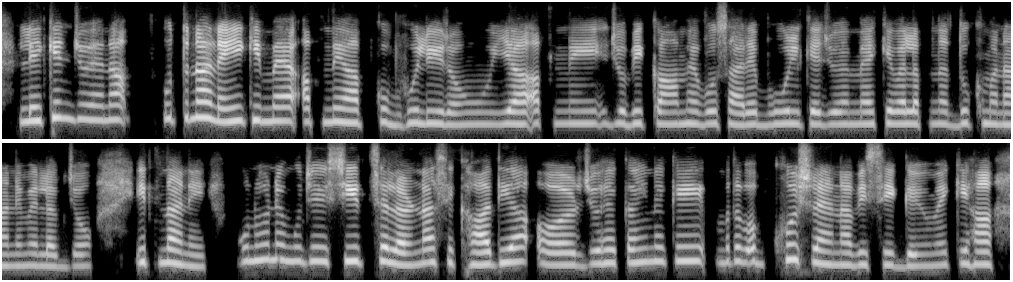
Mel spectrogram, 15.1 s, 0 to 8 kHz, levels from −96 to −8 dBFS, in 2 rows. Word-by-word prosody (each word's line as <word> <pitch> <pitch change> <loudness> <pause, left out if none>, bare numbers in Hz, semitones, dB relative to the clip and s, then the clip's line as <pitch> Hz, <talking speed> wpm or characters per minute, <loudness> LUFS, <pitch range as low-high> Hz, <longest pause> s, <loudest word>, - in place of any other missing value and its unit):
लेकिन 315 +5 +2
जो 315 - -3
है 300 -1 -3
ना 300 0 0 0.3
उतना 335 +1 +4
नहीं 275 +1 +9
कि 295 - +4
मैं 280 0 +1
अपने 265 0 -3
आप 250 - +1
को 265 - -8
भूली 240 +2 0
रहूँ 220 +1 -9
या 230 +1 +1
अपने 235 0 -3 0.3
जो 235 - -5
भी 240 +2 +1
काम 225 0 -3
है, 235 - -4
वो 235 +1 -6
सारे 220 -2 -3
भूल 230 +2 -4
के 230 -1 0
जो 225 +1 -7
है 225 - -6
मैं 230 0 -4
केवल 230 -1 0
अपना 230 0 -5
दुःख 230 +3 -11
मनाने 215 -2 -5
में 220 0 -5
लग 210 -2 -3
जाऊँ, 215 0 -8 0.3
इतना 270 -1 +2
नहीं। 205 -3 -4 0.3
उन्होंने 320 +2 -4
मुझे 295 0 -3
इस 280 - 0
चीज़ 295 -2 +9
से 295 - +3
लड़ना 245 +1 +3
सिखा 240 -3 +1
दिया 280 +4 0
और 230 -2 +1
जो 250 +5 -2
है 265 +1 -2
कहीं 270 +1 -3
न 295 0 -6
कहीं 300 0 +4
मतलब 280 +1 -6
अब 270 -2 -4
खुश 325 -3 +4
रहना 235 -3 +2
भी 235 +1 0
सीख 230 -2 +2
गई 215 -1 0
हूँ 215 - -12
मैं 225 +1 -3
कि 255 - +2
हाँ, 240 -1 +5
240 Hz, 240 wpm, -23 LUFS, 225-280 Hz, 0.3 s, नहीं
